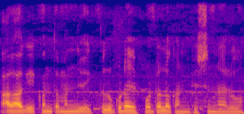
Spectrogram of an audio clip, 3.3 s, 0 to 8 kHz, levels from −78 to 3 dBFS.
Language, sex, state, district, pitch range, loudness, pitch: Telugu, male, Andhra Pradesh, Sri Satya Sai, 100-110 Hz, -19 LUFS, 105 Hz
